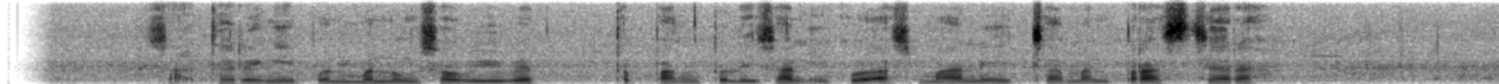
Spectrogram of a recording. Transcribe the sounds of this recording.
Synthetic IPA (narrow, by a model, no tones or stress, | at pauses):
sa̰ʔd̪̥a̤ɾɛŋipʊnmənʊŋsɔwiwɪt̪ː | əpaŋt̪ulisanḭkuasmaned̥ʒ̥ä̤manpɾasd̥ʒ̥a̤ɾah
